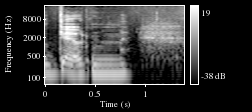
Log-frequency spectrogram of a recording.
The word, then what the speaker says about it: Gotham: But that is not the original pronunciation of that name. In case someone was thinking, now it's pronounced Gotham. Nope, not the village because I'm talking about the British village. It is Goten, which was what my original um point was about Buckingham Goam.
